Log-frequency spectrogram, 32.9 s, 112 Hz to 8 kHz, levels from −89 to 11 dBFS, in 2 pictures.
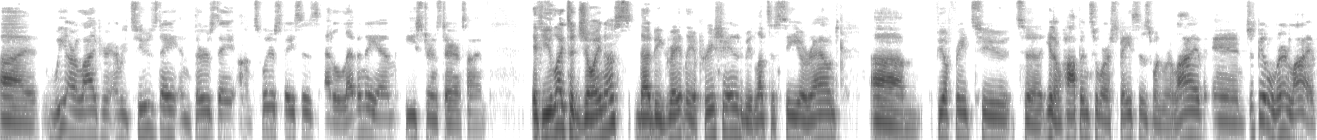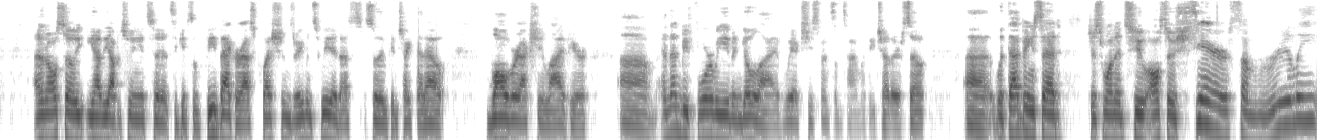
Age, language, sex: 30-49, English, male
